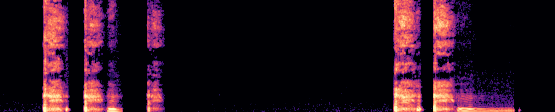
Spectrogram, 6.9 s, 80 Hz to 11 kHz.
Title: Girl coughing 211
